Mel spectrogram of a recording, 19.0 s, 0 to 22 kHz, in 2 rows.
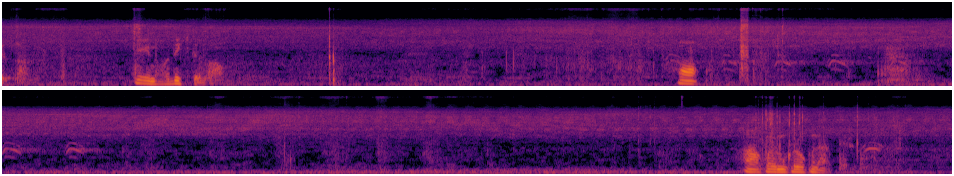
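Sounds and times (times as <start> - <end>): insects droning: 0.0 - 19.0
bird cawing: 6.2 - 10.9, 17.9 - 18.7.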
